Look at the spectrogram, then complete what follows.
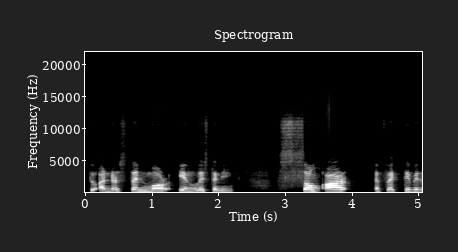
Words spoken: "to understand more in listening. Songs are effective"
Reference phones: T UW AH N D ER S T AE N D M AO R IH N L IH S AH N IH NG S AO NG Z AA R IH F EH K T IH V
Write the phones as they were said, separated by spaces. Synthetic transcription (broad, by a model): T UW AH N D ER S T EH N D M AO R IH N L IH S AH N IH NG S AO NG AA R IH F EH K T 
